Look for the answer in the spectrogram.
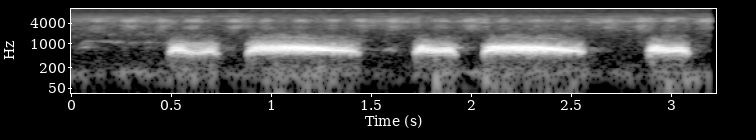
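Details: Spotted dove in Ninh Thuan, Vietnam, cooing in a low rhythmic pattern of alternating short and drawn-out notes, five coos in about three seconds, over a quiet background.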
